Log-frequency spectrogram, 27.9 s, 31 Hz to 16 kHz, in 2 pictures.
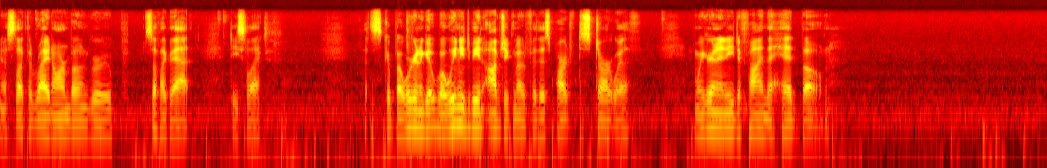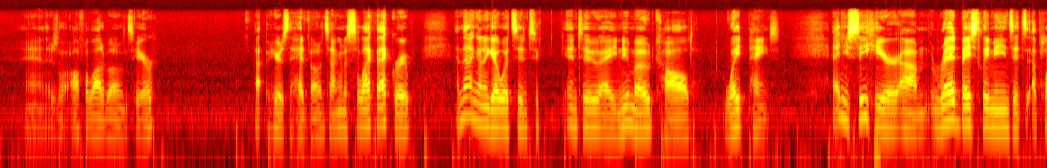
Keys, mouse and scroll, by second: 2.7 click, 5.3 Tab, 8.7-17.9 drag, 9.0 typing, 23.6 click.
